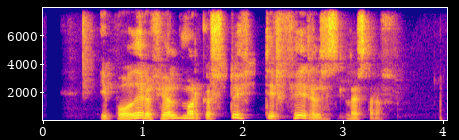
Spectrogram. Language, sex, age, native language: Icelandic, male, 40-49, Icelandic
